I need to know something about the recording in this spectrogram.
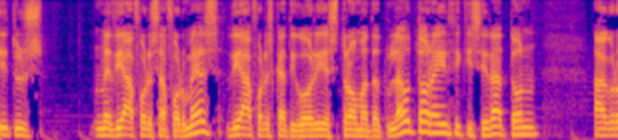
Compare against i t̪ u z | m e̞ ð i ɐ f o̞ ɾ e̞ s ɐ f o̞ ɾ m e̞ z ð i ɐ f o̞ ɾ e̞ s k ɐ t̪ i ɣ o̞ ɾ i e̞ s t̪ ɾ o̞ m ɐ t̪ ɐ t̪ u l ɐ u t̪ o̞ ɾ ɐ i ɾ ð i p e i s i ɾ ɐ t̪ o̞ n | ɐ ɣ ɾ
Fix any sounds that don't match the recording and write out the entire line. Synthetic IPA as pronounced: i t̪ u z | m e̞ ð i ɐ f o̞ ɾ e̞ s ɐ f o̞ ɾ m e̞ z ð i ɐ f o̞ ɾ e̞ s k ɐ t̪ i ɣ o̞ ɾ i e̞ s t̪ ɾ o̞ m ɐ t̪ ɐ t̪ u l ɐ u t̪ o̞ ɾ ɐ i ɾ θ i c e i s i ɾ ɐ t̪ o̞ n | ɐ ɣ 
